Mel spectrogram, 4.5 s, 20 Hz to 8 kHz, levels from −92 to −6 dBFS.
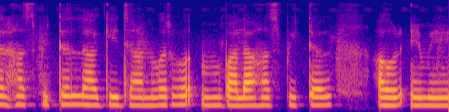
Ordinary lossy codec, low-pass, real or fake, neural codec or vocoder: AAC, 48 kbps; 7.2 kHz; real; none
